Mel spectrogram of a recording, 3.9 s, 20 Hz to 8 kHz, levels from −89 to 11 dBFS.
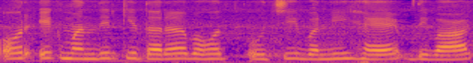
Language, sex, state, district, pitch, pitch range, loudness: Hindi, female, Uttar Pradesh, Lucknow, 230 Hz, 220-245 Hz, -18 LUFS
